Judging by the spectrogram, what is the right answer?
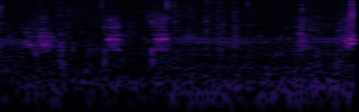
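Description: Backyard ducks quack in a garden near a filling mud pool, several short nasal calls scattered over a soft outdoor background, moderately distant and fairly faint.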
